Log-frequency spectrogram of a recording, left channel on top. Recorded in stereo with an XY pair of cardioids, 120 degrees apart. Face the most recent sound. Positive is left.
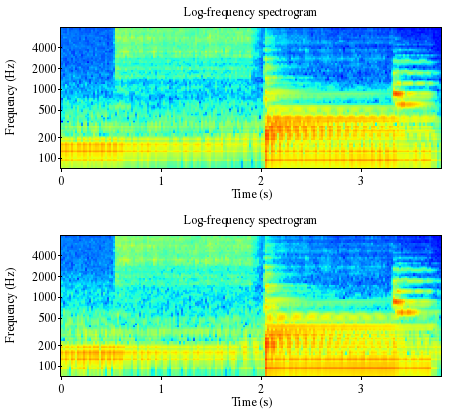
turn(degrees=-5)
